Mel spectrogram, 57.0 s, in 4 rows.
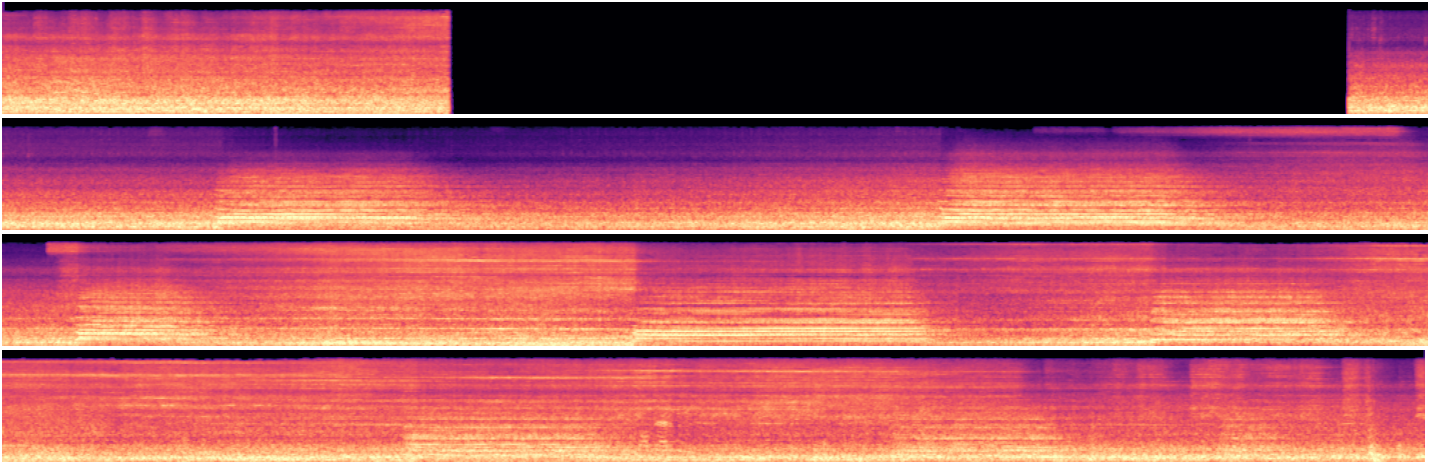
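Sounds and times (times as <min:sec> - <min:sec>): train wheels on rails: 0:00.0 - 0:04.5, 0:13.5 - 0:18.3, 0:19.6 - 0:57.0
train horn blasts: 0:16.4 - 0:19.2, 0:23.6 - 0:26.7, 0:29.0 - 0:30.9, 0:31.6 - 0:38.0, 0:39.8 - 0:42.1, 0:46.7 - 0:48.8, 0:51.6 - 0:53.6, 0:54.8 - 0:55.8.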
